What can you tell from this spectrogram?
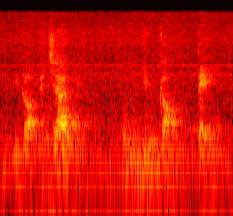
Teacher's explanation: And this is a rule that seems quite general, an optional rule in London, that you can elide a schwa, delete a schwa, after a glottal stop before a consonant. So that rather than you've got to be joking, you can get you've got to be joking, you've got to be.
